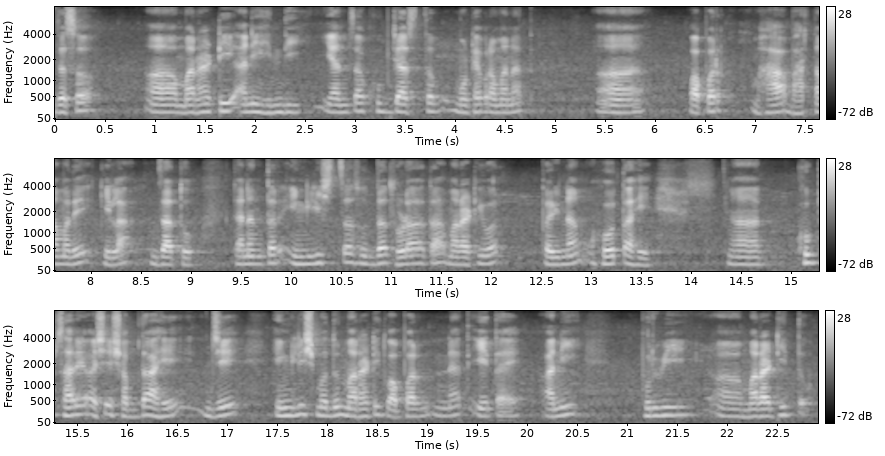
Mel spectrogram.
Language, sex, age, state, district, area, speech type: Marathi, male, 18-30, Maharashtra, Amravati, urban, spontaneous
